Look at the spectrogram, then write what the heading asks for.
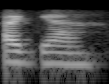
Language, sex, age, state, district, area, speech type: Odia, female, 45-60, Odisha, Angul, rural, conversation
